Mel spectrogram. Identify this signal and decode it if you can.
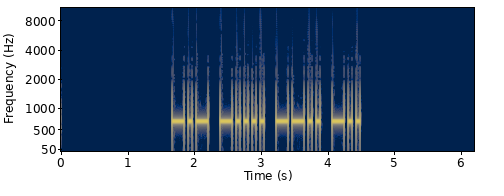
Morse code, heard as a keyed tone, about 20 wpm, 700 Hz. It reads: K6ZD
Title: Easy Call Signs Repeated 3x - 20wpm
